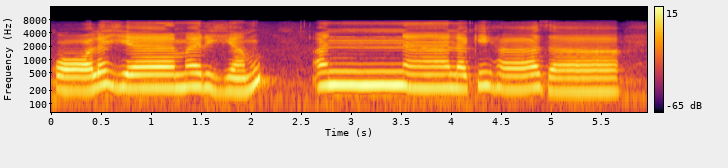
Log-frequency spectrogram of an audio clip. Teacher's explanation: یا کے پر کھڑی زبر ہے، اس کو ایک حرکت لمبا ادا کریں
